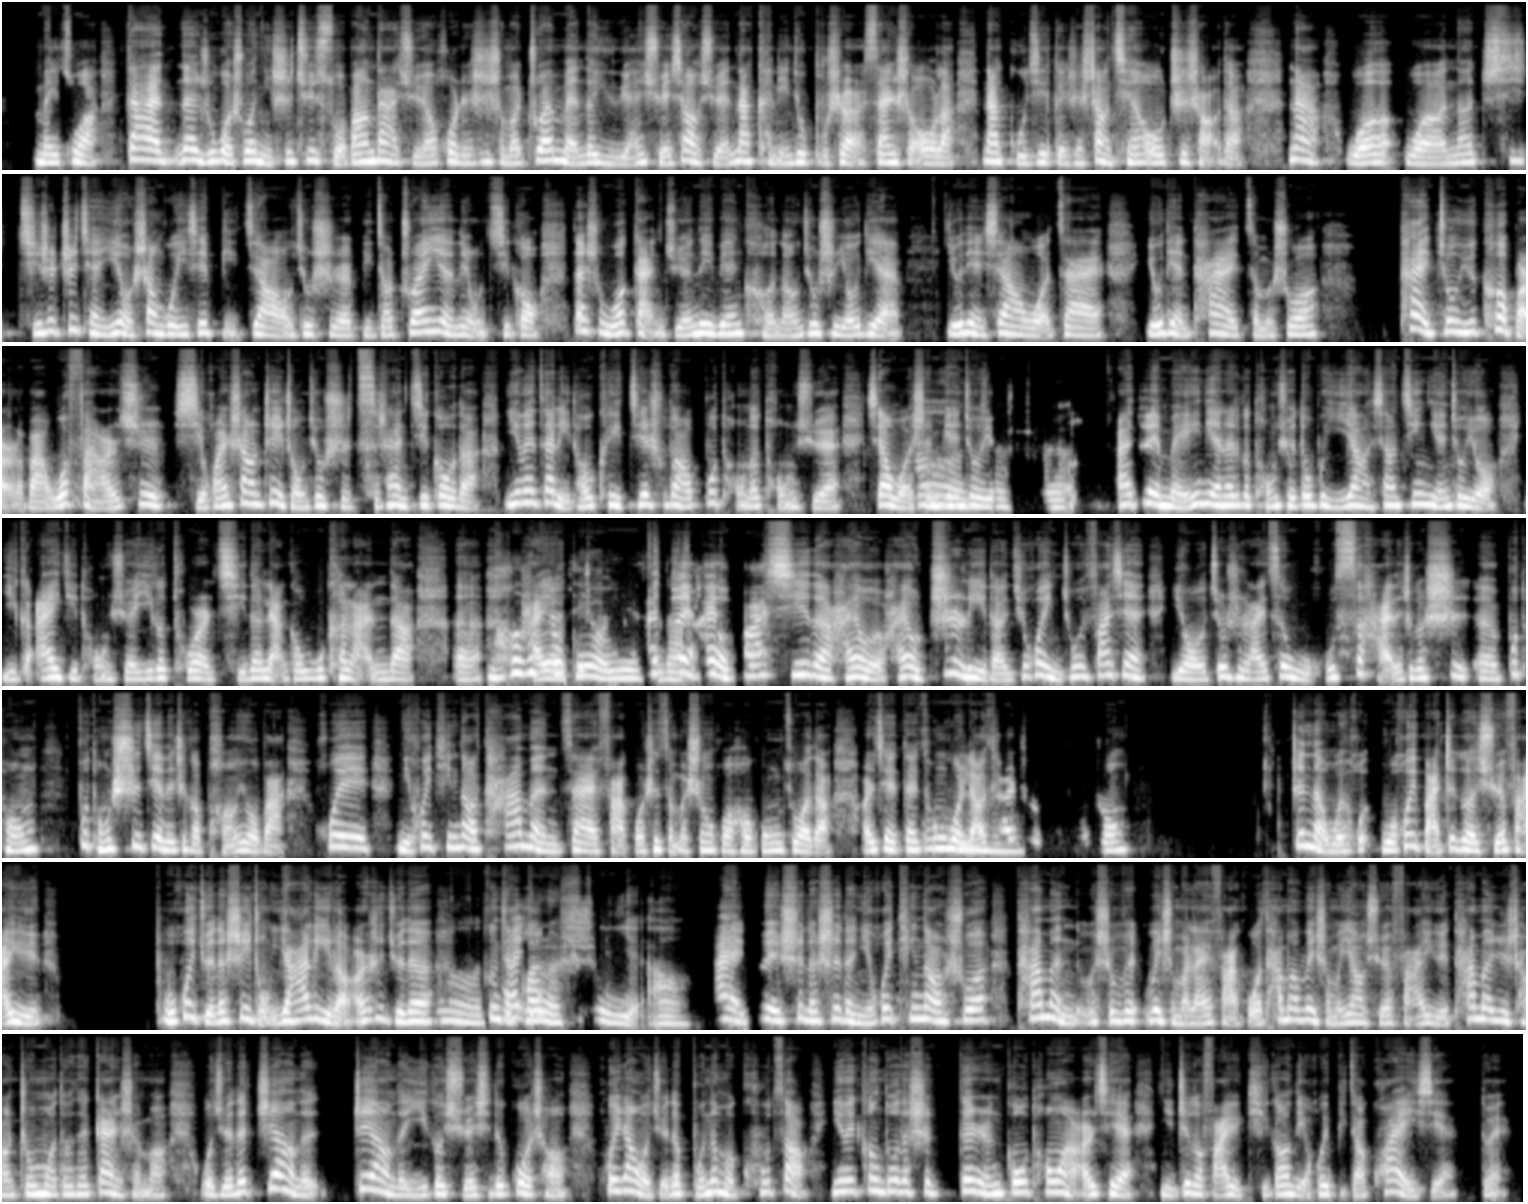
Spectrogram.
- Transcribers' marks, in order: "得是" said as "给是"; laugh
- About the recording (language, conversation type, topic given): Chinese, podcast, 有哪些方式能让学习变得有趣？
